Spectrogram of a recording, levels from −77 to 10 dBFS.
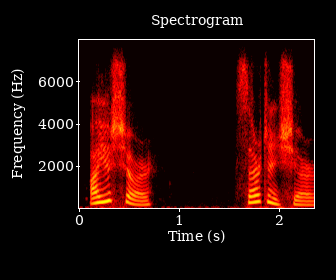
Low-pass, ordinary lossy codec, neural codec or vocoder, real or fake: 7.2 kHz; Opus, 32 kbps; none; real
